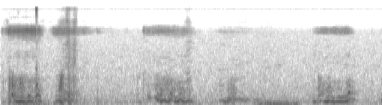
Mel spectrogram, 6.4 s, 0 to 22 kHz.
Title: Stridor baby 19 days#laryngomalacia part 2#laryngomalacie partie 2#الصرير الحنجري الجزء ٢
